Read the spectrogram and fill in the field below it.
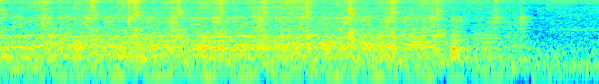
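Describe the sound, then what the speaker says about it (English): A sewing machine runs steadily while stitching around the bottom edge of a men's shirt, a close, even mechanical whirr with rhythmic needle ticks that slows at the end. "sew around the bottom of the shirt, around the entire bottom of the shirt"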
